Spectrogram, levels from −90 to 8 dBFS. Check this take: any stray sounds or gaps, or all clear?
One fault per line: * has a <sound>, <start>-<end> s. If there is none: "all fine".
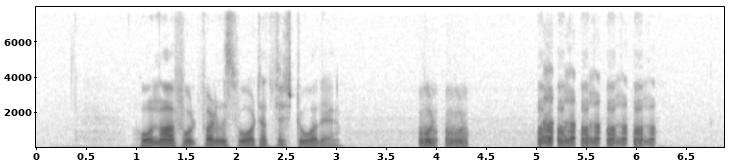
* has a laugh, 3.8-4.3 s
* has a laugh, 5.0-6.2 s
